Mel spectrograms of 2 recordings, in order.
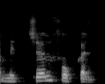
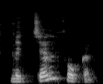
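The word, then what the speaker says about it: Michel Foucault: मिचेल फोकल. क्या नाम है? मिचेल फोकल. ओके, फोकल्ट करके नहीं बोलते, वो जो टी साइलेंट हो जाना चाहिए.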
